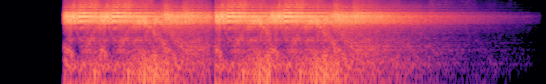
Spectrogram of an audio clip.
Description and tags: Heavy Laser Cannon
A laser noise created for my science fiction sitcom. The base was just a note from a VST synth (I can't remember which) and then a variety of pitch shifts, time stretches and layers of reverb until it sounded right.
